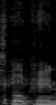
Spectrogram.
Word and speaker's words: Spokane: Spokane is how you say it.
